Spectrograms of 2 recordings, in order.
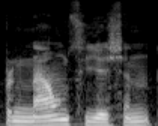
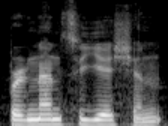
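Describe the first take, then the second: First: "pronunciation" with NOUN in the middle; slow mistaken "pronunciation", second syllable like noun; wrong pronunciation. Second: "pronunciation" with NUN, said slowly; careful "pronunciation", short vowel in second syllable; correct pronunciation. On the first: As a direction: say "pronunciation" as pro-NOUN-si-ation. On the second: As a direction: model "pronunciation" as pro-NUN-si-ation. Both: Shown as a demonstration. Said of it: "it's not pronunciation".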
